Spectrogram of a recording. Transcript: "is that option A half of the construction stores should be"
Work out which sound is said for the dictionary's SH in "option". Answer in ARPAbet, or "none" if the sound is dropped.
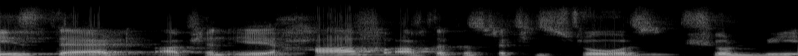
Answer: SH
